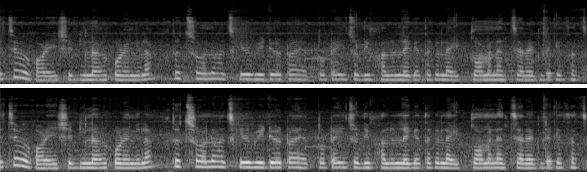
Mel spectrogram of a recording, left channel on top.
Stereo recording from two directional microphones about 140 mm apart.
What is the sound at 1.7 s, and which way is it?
Speech, 35° right (ahead or behind).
